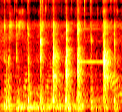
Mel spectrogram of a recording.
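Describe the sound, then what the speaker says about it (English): A knife chops small steaks on a board in a home kitchen, with a run of evenly spaced, crisp taps while someone talks over the cutting. "And now I'm going to start chopping with the knife my steak."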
